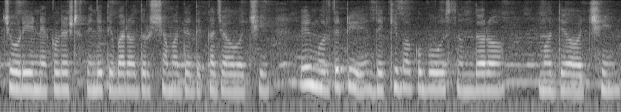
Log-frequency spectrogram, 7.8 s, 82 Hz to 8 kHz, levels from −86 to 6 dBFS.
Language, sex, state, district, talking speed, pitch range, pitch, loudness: Odia, female, Odisha, Malkangiri, 115 wpm, 200-220 Hz, 205 Hz, -15 LUFS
